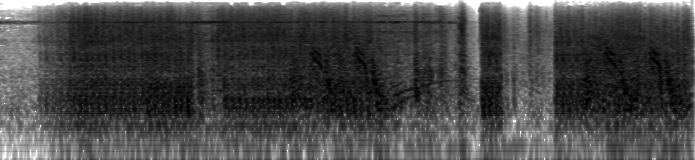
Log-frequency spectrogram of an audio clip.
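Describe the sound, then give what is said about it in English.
Machine gun fire from a riverbank, aimed at a passing train as it slows toward a river bridge: a dense, loud, sustained rattle of rapid shots that runs almost the whole time, with a brief break near the end before firing resumes. “On the riverbank, a man in a helmet and mask aims a machine gun at the train.”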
